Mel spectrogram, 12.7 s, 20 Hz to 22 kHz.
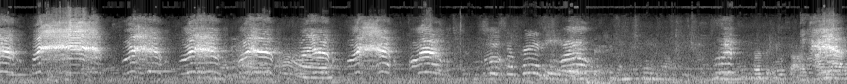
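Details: Newborn girl just delivered under regional anaesthesia, first pregnancy, 19.5 inches long, 3200 g (7 lb 1 oz): loud, repeated crying in strong bursts with brief pauses, with background room sounds; a vigorous newborn cry.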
